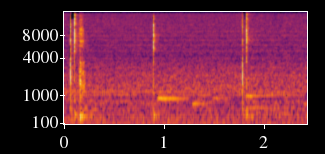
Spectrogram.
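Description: Three sharp computer mouse clicks, about a second apart, over faint jazz music playing in the background.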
